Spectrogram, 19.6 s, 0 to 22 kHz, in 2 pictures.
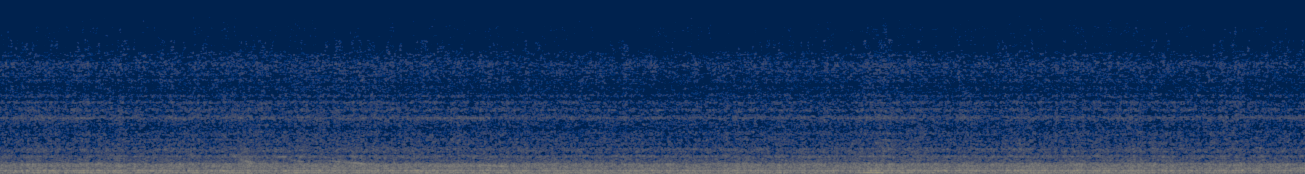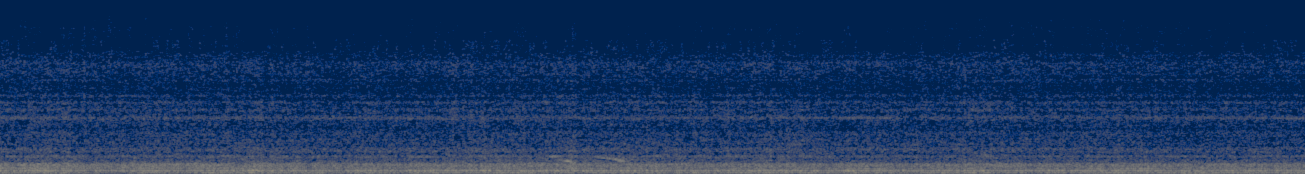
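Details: Swarming honey bees circling a busy hive during orientation flights, dated 22/09/2022; a dense, unbroken hum fills the whole stretch, steady in loudness, with one or two brief faint chirps.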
